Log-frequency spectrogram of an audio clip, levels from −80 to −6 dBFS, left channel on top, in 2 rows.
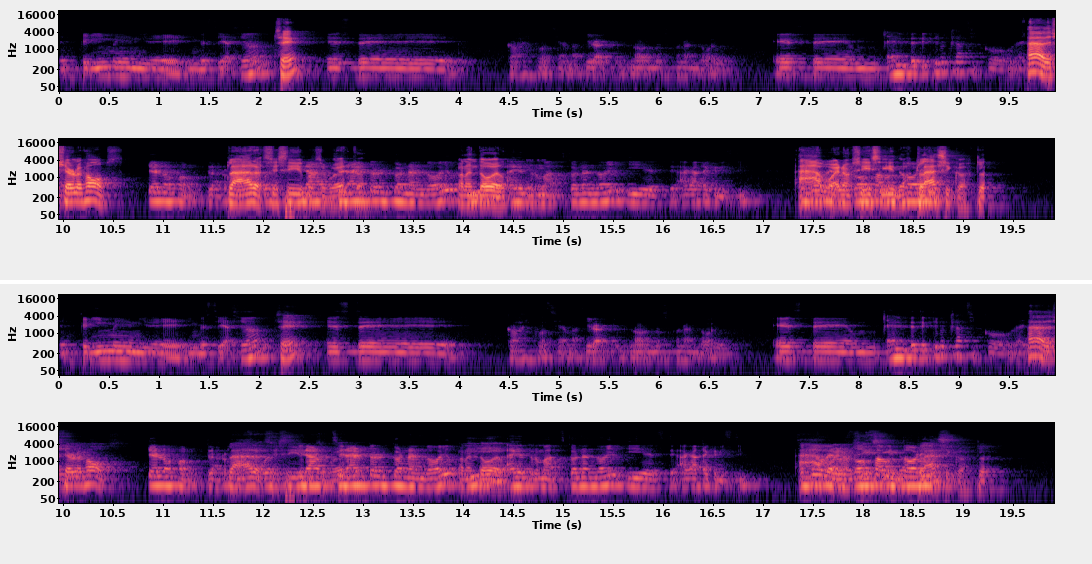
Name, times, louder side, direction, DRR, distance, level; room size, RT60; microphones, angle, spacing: voice 1, 0.0-2.1 2.7-4.1 4.5-6.7 7.1-10.1 10.9-17.0 17.3-18.8, right 2 dB, 25° right, 0.8 m, -36 dB
voice 2, 9.7-10.6 11.6-12.8 14.0-14.9 17.3-19.2, left 8 dB, 85° left, 0.4 m, -28 dB
10.5 x 10.0 x 2.5 m
head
